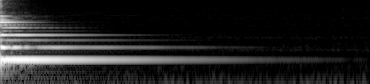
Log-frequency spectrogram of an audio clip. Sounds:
musical instrument, plucked string instrument, music

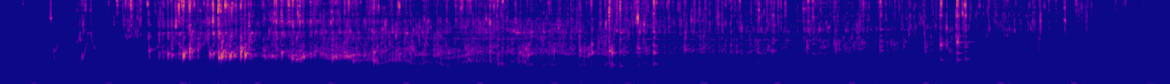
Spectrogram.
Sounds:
liquid, water, fill (with liquid)

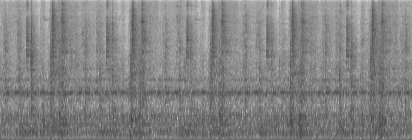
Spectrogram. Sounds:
mechanisms

